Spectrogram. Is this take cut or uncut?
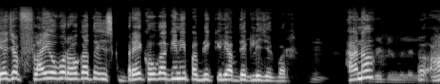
uncut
